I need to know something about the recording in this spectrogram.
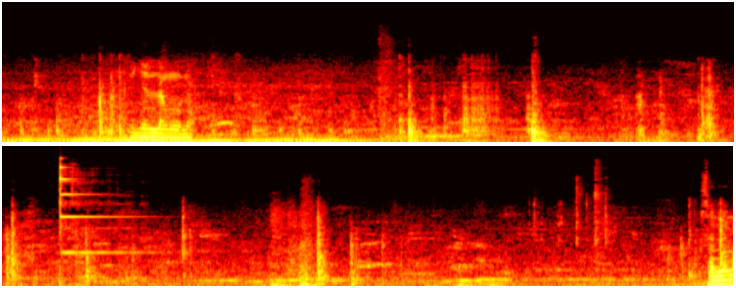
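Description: Plastic clips click and snap as a tailgate's trim is pried loose.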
